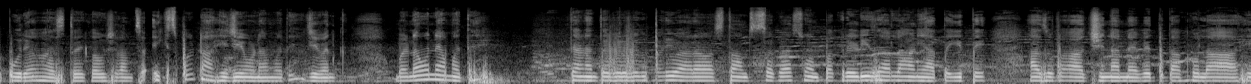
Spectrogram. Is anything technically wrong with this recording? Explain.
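No, nothing is technically wrong with this audio.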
